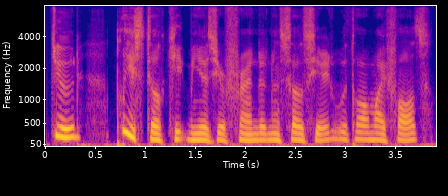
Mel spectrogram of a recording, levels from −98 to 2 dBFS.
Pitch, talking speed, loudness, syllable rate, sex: 150 Hz, 215 wpm, -18 LUFS, 5.2 syllables/s, male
